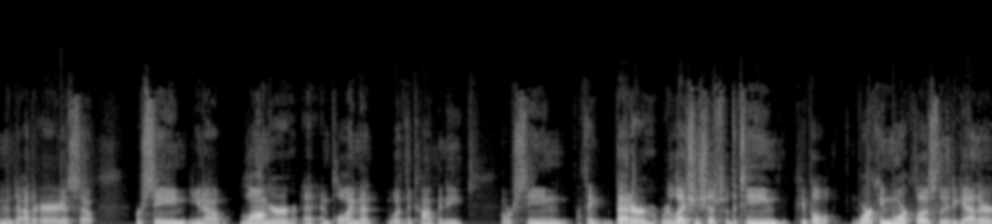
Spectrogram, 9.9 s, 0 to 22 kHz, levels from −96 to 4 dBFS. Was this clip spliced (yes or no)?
yes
